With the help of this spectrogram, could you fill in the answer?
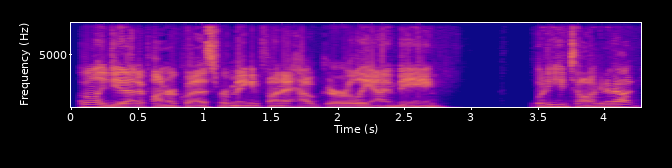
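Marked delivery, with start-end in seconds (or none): none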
